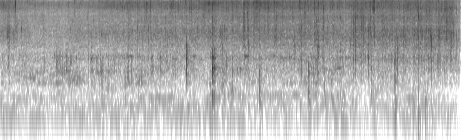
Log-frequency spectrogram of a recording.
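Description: Vegetable peels fry in hot oil with dry red chilli and panch phoron, a dense continuous crackling sizzle with scattered pops and light stirring, close and steady throughout, no speech.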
